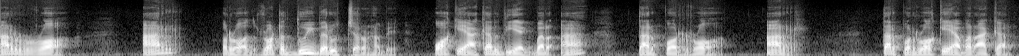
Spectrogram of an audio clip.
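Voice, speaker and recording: A man teaching Quran recitation, building words syllable by syllable and repeating each one slowly. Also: mid-range voice, a little mellow. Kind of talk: step-by-step recitation lesson.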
